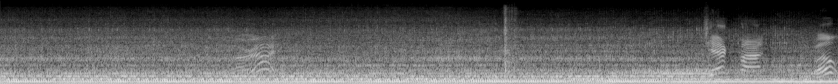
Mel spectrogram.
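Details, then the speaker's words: Ferrari F430 idling after the exhaust leak repair, aftermarket headers reinstalled with new factory gaskets and hardware: steady, even idle with clean low note, no puffing or ticking; much better condition and sound. "This thing is in much, much better condition and sounds a lot better."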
